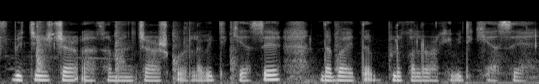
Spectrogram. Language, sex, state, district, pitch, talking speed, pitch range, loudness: Nagamese, female, Nagaland, Kohima, 190 Hz, 190 wpm, 180-200 Hz, -18 LUFS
